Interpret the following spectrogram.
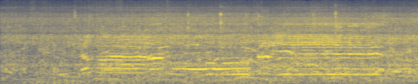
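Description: A voice chanting a kagura song in long held notes, each note held for about half a second to a second before stepping to another pitch. The taiko drums are silent.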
